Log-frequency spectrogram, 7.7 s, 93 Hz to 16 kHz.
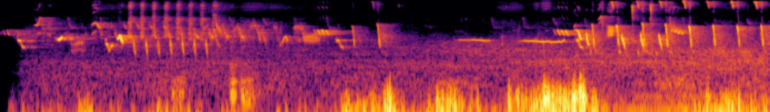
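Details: Common nightingale singing at Westleton Common on 8 May 2025: bursts of rapid repeated staccato notes, clear whistles and sharp trills in varied phrases, with low rumbling background noise.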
